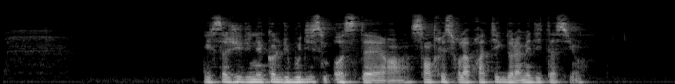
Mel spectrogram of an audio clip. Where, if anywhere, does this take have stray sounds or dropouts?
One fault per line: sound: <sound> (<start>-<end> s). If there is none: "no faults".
no faults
